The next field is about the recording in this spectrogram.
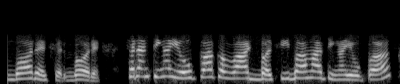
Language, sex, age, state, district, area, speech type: Goan Konkani, female, 18-30, Goa, Tiswadi, rural, conversation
